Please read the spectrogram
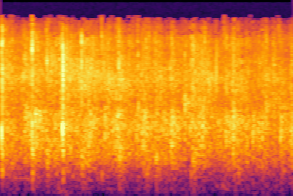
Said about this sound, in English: Put your hands together for our treasurer, Chris Walkup.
